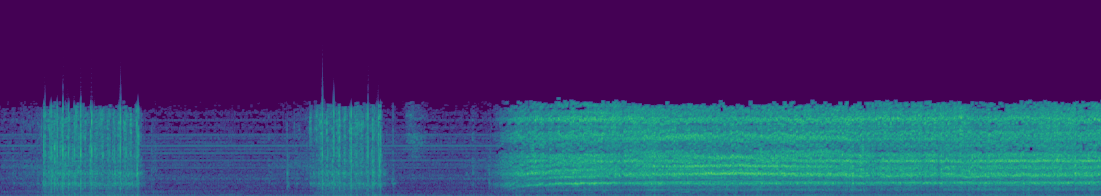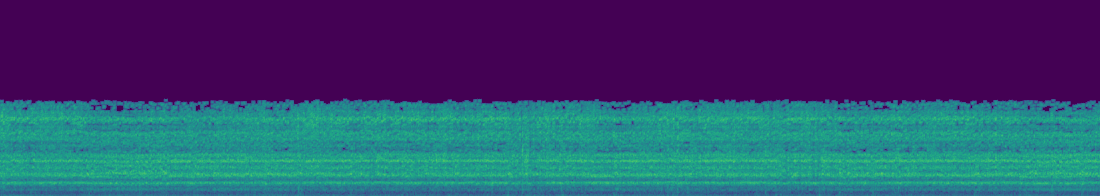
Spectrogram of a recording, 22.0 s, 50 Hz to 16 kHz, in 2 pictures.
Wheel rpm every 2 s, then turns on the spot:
10, 10, 60, 150, 160, 160, 160, 150, 160, 150, 150.
0-4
